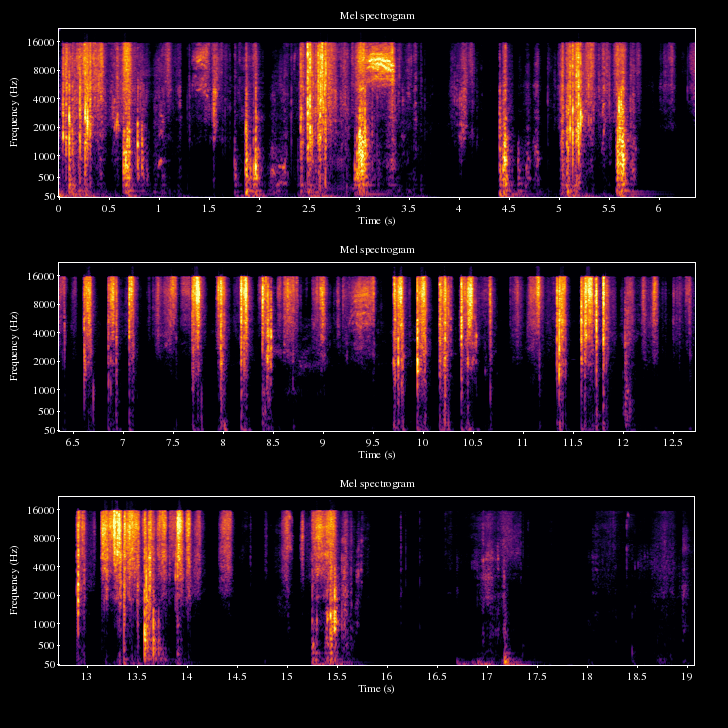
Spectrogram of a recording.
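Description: Tarot cards are shuffled and pulled by hand at close range. Bursts of rapid riffling and papery slaps come in uneven clusters, separated by brief pauses and soft handling sounds.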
